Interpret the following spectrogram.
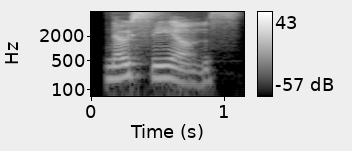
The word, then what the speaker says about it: no-see-ums: No, It's no dash C dash No seums. no CMs. It's not no seums, it's no seums. You don't see them.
